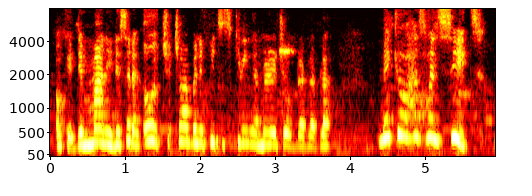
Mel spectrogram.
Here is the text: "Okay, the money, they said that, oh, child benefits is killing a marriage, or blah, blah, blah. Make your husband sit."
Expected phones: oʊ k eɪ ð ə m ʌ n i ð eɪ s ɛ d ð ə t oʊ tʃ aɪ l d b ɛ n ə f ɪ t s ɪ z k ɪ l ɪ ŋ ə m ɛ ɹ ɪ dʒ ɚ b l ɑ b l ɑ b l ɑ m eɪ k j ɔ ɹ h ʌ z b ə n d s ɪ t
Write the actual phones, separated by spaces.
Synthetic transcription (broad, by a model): oʊ k eɪ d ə m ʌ n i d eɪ s ɛ d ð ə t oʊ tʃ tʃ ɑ b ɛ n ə f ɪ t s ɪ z k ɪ l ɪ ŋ ə m ɛ ɹ ɪ dʒ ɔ b l ɑ b l ɑ b l ɑ m eɪ k j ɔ h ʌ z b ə n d s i t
